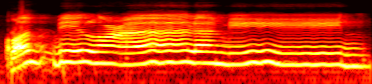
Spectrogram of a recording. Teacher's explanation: A panjang di dalam suaranya tenggorokan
